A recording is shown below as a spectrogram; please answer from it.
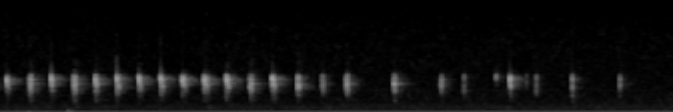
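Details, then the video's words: Bats calling at Gwynne Conservation Area, an Ohio State University reserve outside London, Ohio: a fast train of short, sharp, chirpy pulses, about four per second at first, then growing sparser and more irregular toward the end. "Bat Calls at Gwynne Conservation Area"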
